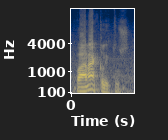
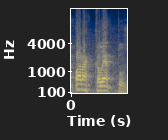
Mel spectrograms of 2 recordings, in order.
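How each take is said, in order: First: The vowel after the k sounds like 'ee'. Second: The vowel after the k sounds like 'eh'. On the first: The speaker calls it right. "a pronúncia é exatamente esta" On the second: The speaker calls it wrong. "Não é Paracletos"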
